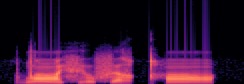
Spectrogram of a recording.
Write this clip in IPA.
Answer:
dˤ ɑ̃ fʲ o f e ʁ qʰ ɑ̃

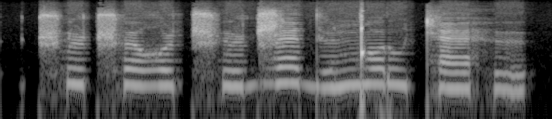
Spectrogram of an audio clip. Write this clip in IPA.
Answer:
ʈ͡ʂʰ ʏ ʈ͡ʂʰ œ ʁʷ i ʈ͡ʂʰ ʏ ɖ͡ʐ æ d ʏ ŋ͡ǃ ɔ ɾ u cʰ æ h ʏ

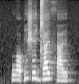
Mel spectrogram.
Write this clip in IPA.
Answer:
w ɔ˨ ʔ i˦˨ ʃ e˦˨ ɪ̯ d͡ʑ a˦ ɪ̯ θ a˨ ɪ̯

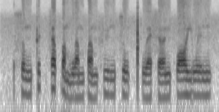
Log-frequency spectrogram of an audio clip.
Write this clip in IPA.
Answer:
s ʊ˨˧ ŋ t̪ ɪ˧ k̚ s ɐ˧ p̚ ɐ˨˩ m w ɐ˨ m p ɐ˨ m f yː˧ ŋ t͡s uː˨˥ t̚ kʷʰ ɛː˨ s œː˨˧ n f ɔː˥ j w ɪ˥ ŋ

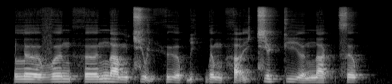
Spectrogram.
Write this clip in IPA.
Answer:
l əː˨˩ v əː˧ n h əː˨˦ n a˨˩ m t͡ɕ o̰˧˨ j h ɨ˧˩ ə̯ ɓ i˨˩ k̚ l ə˧˩ m h a̰˧˥ j t͡ɕ ə˧ j k i˧˩ ə̯ n a˨˩ k̚ s ə˦˥ p̚

